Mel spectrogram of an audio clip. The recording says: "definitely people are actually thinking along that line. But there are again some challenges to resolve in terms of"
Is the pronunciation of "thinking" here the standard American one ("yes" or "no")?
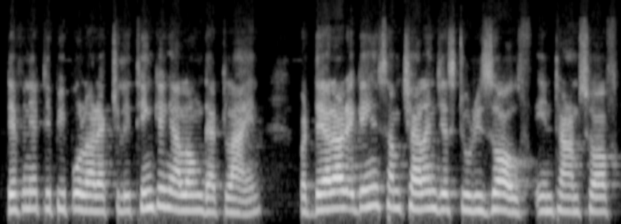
no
